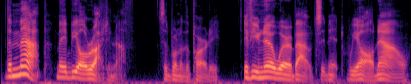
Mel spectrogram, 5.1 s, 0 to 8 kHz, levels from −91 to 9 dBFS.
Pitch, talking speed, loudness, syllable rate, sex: 120 Hz, 245 wpm, -19 LUFS, 6.3 syllables/s, male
